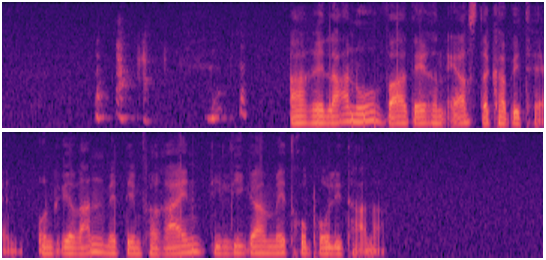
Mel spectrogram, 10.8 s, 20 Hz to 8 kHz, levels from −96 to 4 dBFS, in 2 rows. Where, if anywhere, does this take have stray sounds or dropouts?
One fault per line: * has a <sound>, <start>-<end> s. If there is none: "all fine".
* has a laugh, 0.9-2.5 s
